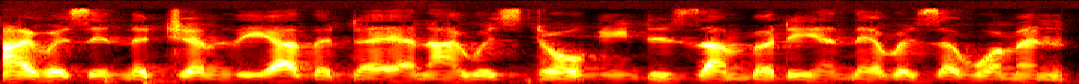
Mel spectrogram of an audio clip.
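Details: Electrolarynx speech from a patient who lost the vocal cords, using a single-pitch device held against the throat.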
